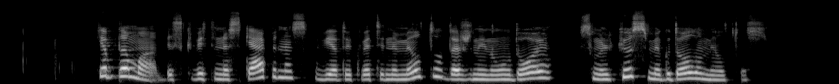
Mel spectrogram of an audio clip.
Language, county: Lithuanian, Vilnius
